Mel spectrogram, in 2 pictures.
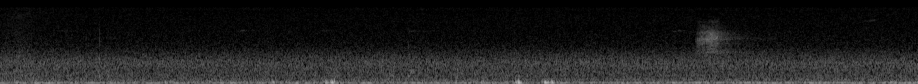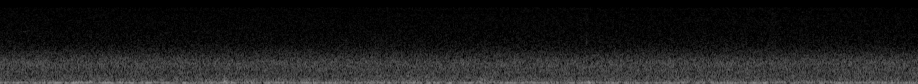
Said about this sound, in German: Also, wenn man jetzt einfach mal die Fresse hält. Ja. Hört man die Autobahn. Das Meeresrauschen.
